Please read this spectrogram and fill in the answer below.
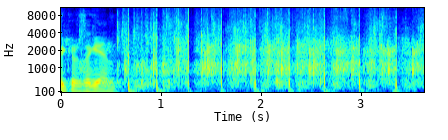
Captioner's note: applause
